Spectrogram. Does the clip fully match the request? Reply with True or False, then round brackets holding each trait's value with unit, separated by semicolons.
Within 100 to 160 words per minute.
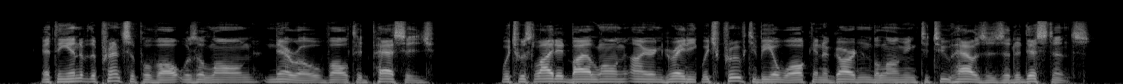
False (200 wpm)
